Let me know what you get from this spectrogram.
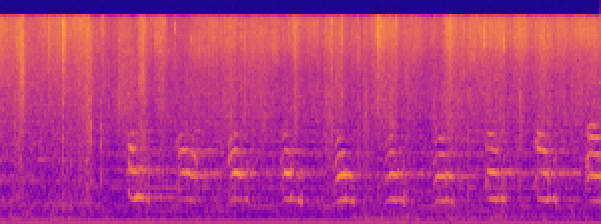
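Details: A Treeing Walker Coonhound on a coon hunt barks in a fast, steady run of short chopped yelps about two per second, with some rustling and faint voices.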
